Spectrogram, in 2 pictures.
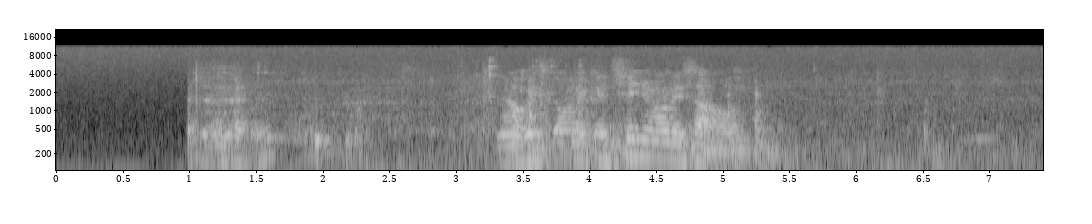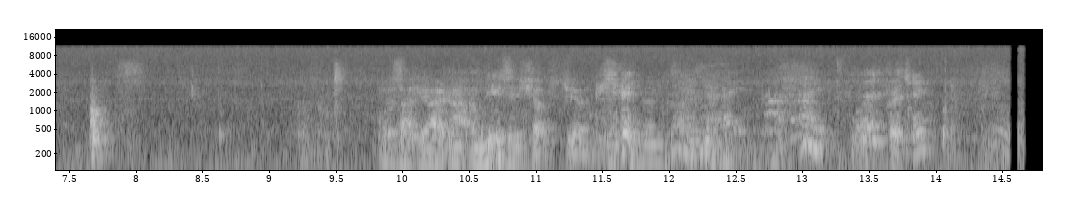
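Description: Men and women chatter and talk over one another nearby in a lively crowd.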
